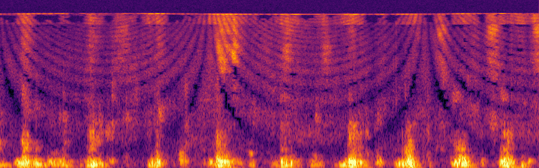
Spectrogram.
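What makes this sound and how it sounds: Fingertips and short nails on both hands scratch and rub the looped pile of a purple textured cotton terry towel draped over a padded object. The result is a series of soft, muffled, low-pitched rubbing bursts at an uneven rhythm, with short gaps between strokes.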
